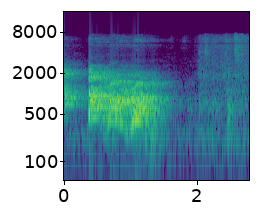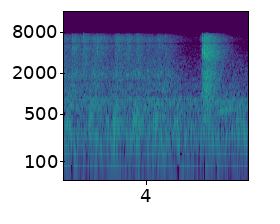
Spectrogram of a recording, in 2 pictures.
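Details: Cocker spaniel reacting to blinds being played with: one long, loud, harsh bark-howl lasting about a second and a half, then quieter rustling and a short final bark.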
